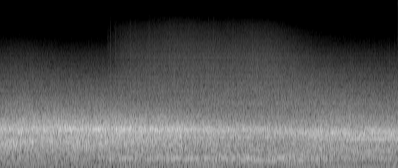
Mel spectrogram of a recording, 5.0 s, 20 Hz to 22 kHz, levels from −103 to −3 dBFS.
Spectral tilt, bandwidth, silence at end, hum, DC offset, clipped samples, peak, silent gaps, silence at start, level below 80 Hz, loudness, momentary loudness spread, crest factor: -6 dB/octave; 10.5 kHz; 0 s; none; under 0.1%; under 0.1%; -14 dBFS; none; 0 s; -56 dBFS; -30 LUFS; 5 LU; 16 dB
